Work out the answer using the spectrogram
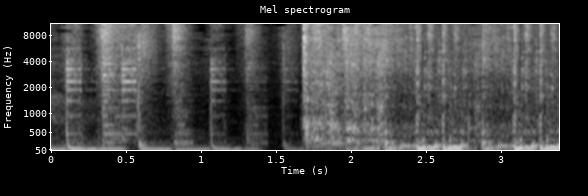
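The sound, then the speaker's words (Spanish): An old motorcycle engine is cranked in a few rough, sputtering bursts, drops briefly silent, then catches and runs with a loud, uneven rumbling idle. “Aún sufriendo por esa vieja. Por esa vieja moto.”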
